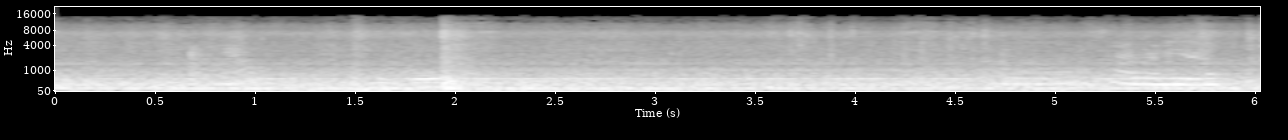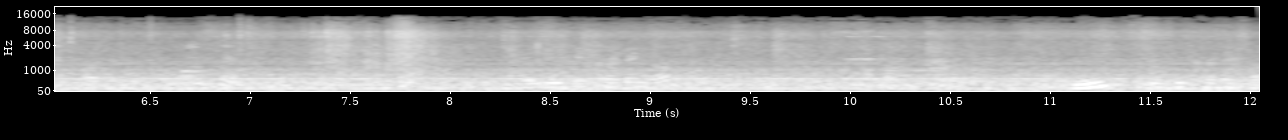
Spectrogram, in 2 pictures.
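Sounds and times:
kitchen equipment and ventilation hum: 0.0s - 12.0s.

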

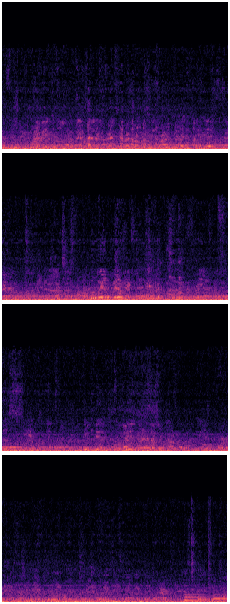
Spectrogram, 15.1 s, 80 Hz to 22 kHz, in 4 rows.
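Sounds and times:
bus engine and road noise: 0.0s - 15.0s
people talking indistinctly: 0.0s - 15.0s.

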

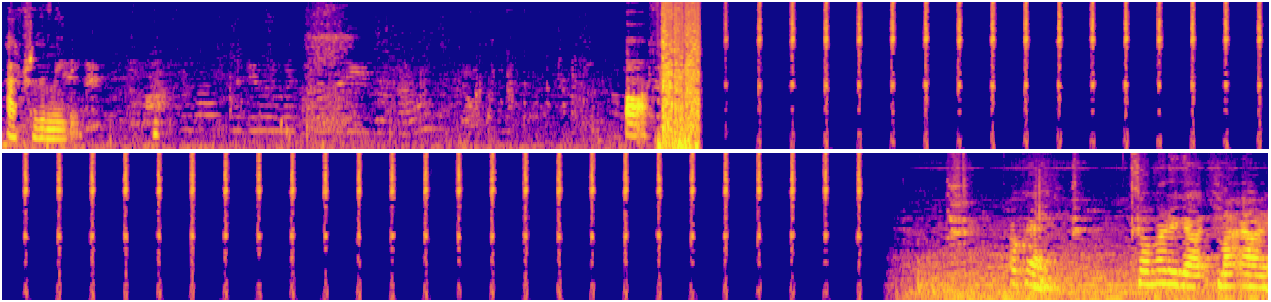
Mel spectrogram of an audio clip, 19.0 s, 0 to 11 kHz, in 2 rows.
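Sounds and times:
clock ticking: 5.2s - 16.2s.

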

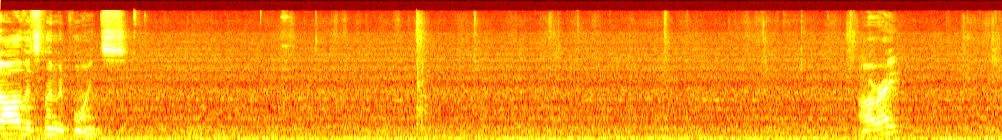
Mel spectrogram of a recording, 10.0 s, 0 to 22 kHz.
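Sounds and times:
low ventilation rumble: 0.0s - 10.0s.

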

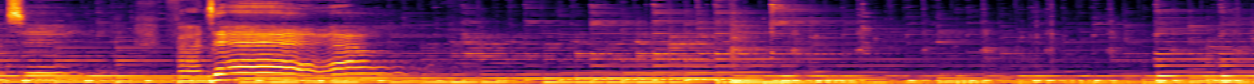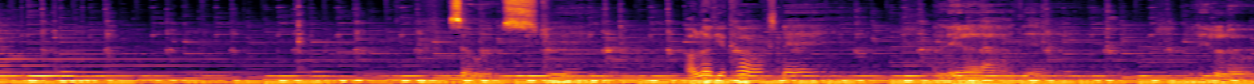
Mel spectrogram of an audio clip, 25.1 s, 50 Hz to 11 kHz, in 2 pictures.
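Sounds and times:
fingerstyle acoustic guitar: 0.0s - 25.0s.

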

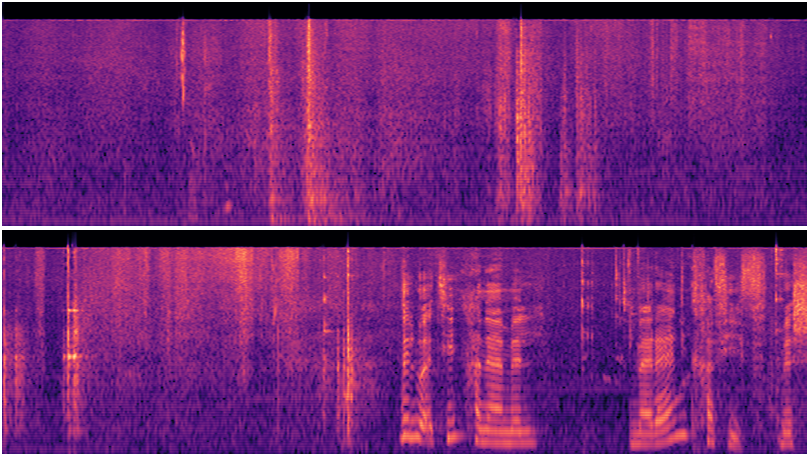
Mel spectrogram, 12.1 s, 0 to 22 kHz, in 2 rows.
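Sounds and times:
bowls and utensils clinking: 6.1s - 6.8s, 10.4s - 12.0s.

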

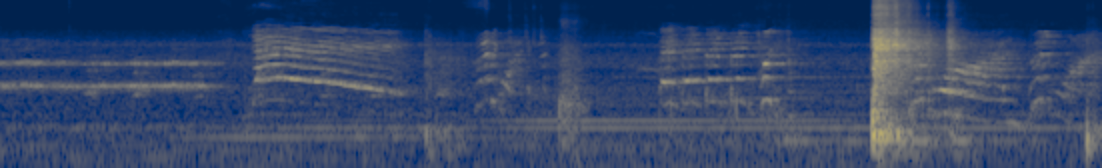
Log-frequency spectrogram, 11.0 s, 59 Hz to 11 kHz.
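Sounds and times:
voice holding long high note: 0.0s - 2.3s.

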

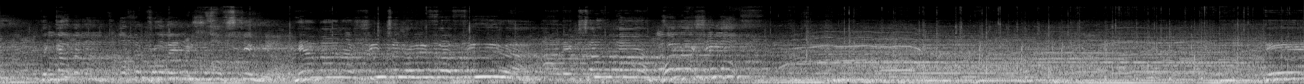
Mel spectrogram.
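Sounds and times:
crowd cheering and shouting: 0.0s - 13.0s
music playing: 0.0s - 13.0s.

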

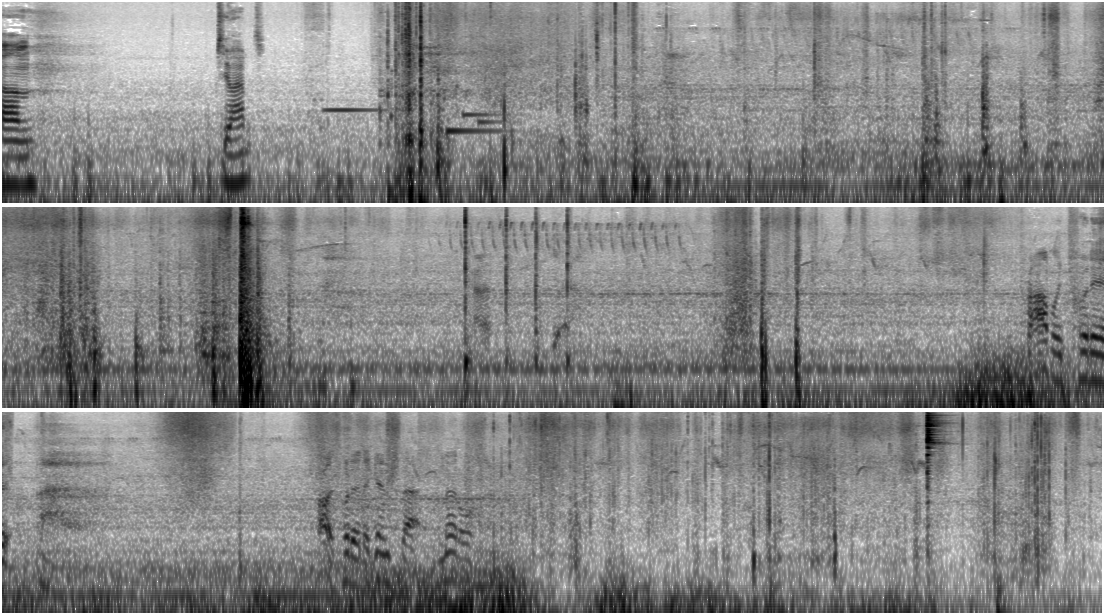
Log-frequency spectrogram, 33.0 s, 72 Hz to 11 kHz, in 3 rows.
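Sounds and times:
background music: 4.4s - 5.2s
foam target thumping on metal tailgate: 13.1s - 13.9s.

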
